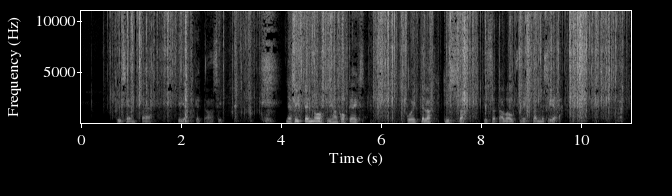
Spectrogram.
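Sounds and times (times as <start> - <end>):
plastic bag crinkling: 0.4 - 3.6, 4.2 - 11.0.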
